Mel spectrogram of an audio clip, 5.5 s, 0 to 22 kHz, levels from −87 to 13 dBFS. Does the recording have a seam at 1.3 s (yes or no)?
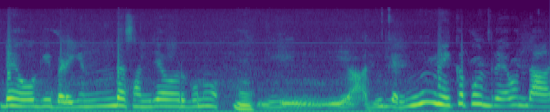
no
